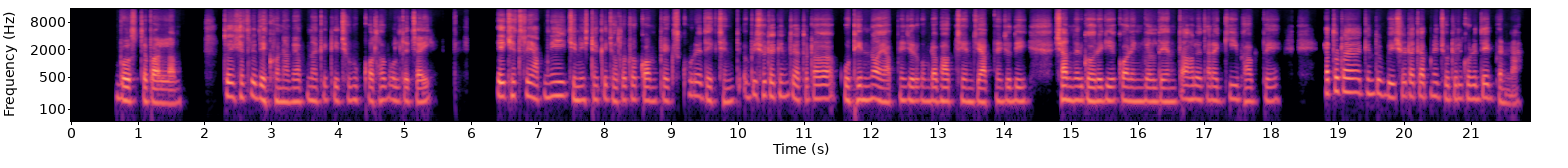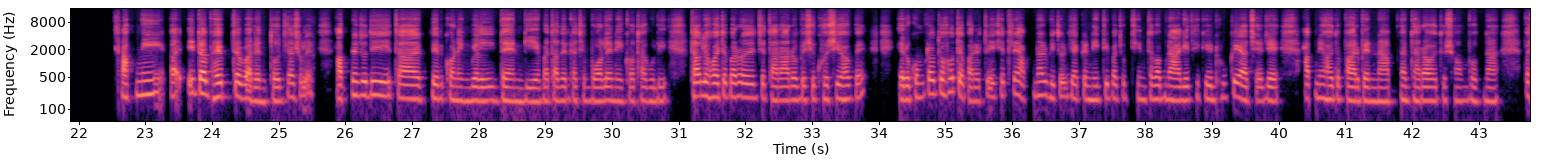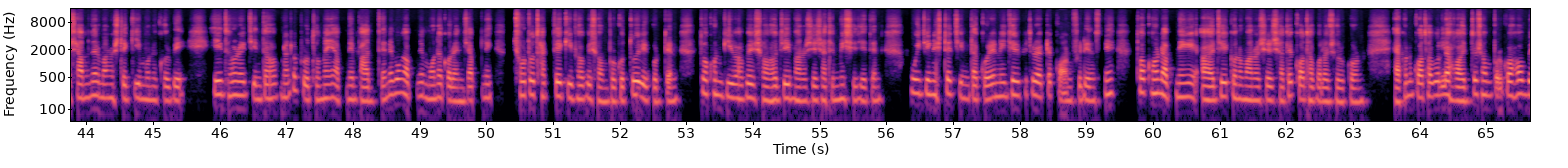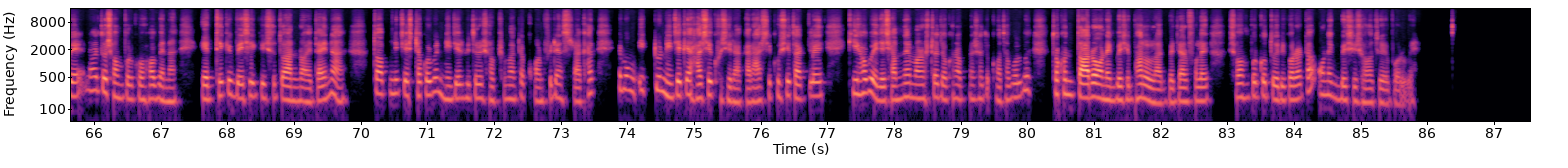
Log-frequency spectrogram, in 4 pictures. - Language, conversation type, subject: Bengali, advice, নতুন মানুষের সাথে স্বাভাবিকভাবে আলাপ কীভাবে শুরু করব?
- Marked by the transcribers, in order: "ভাবতে" said as "ভেবতে"; "কলিং" said as "কনিং"; "দ্বারা" said as "ধারা"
